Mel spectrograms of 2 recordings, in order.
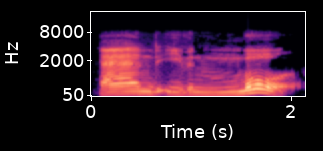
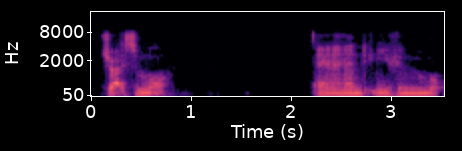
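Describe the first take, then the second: First: Very slow, louder push on more; coaxing with a firmer, stretched voice; stronger prompt. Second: Slow, soft and low urging; gentle hushed encouragement; soft prompt. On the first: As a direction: draw it out and press. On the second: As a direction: ease them on quietly. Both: Acted. Repeated releasing prompt.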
